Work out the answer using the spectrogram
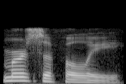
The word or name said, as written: mercifully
